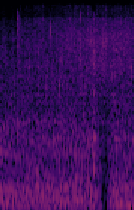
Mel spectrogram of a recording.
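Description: Mustard seeds and cumin fry in hot oil in a kadhai alongside raw fish, making a loud, continuous close sizzle with faint crackles and a brief stir, with no voices.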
